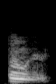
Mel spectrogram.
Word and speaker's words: Boehner: Him, yeah, friggin' weird-ass John Boehner, or Boehner, his real name's Boehner. – His real name, yeah, right. No, that's how he pronounces it.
